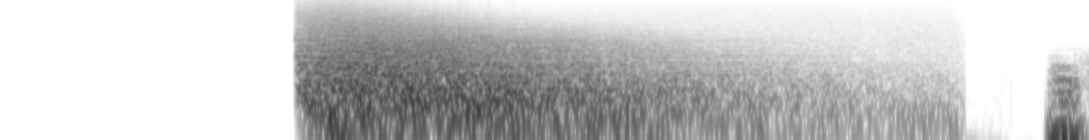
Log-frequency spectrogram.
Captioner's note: GoAnimate Scary Sound Effect in G Major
